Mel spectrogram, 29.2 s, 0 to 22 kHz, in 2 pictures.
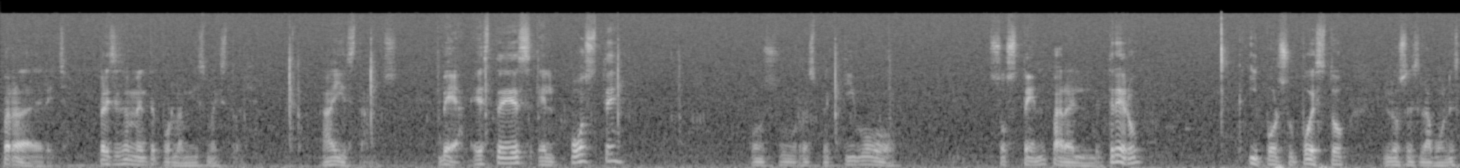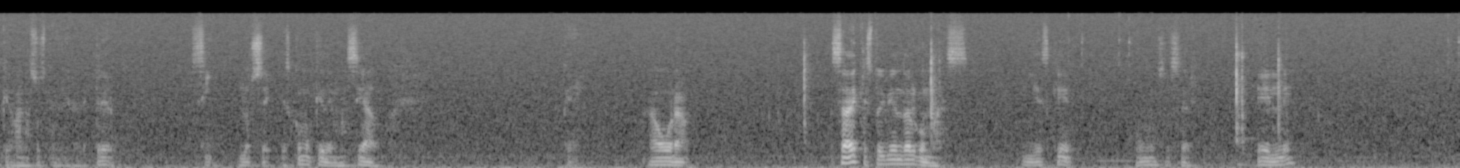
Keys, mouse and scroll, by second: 0.0-2.2 drag, 2.8 Tab, 3.3-3.6 scroll down 2, 3.8 shift+middle click, 4.9 shift+middle click, 5.6-6.1 shift+scroll up 4, 6.2 shift+middle click, 8.1 scroll down 3, 8.5 shift+middle click, 11.0-11.3 scroll down 1, 11.4-11.7 scroll up 1, 22.2-22.6 scroll up 1, 22.7 shift+middle click, 23.4 shift+scroll up 1, 23.8 Tab, 25.2 right click, 25.7 right click, 26.9 l, 27.4 shift+middle click, 29.0 shift+right click.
